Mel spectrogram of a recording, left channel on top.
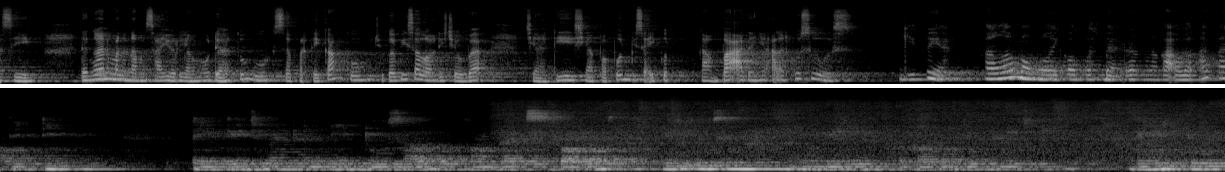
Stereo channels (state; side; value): different; both; correlation -0.01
